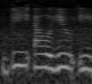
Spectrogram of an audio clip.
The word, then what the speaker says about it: blue: This one, it's spelt, with the U-E, but it does not have the long U sound as in Q and hue. It's actually the long double O sound as in ooh.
